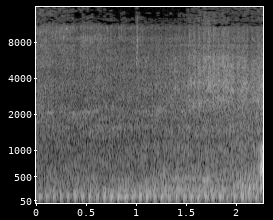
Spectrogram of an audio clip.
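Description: Steady low engine drone with fast, even pulsing and road noise, heard from a vehicle moving along a road.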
